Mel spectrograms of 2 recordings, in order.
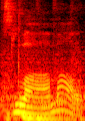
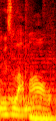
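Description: First: The name is drawn out slowly. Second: The name is said quickly and clipped. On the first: This is how people from a slow-speaking region say it. "this area in the country where they speak slow" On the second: This is how people from a fast-speaking region say it. "another part where we speak very quickly"

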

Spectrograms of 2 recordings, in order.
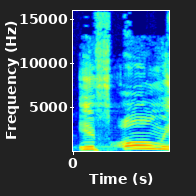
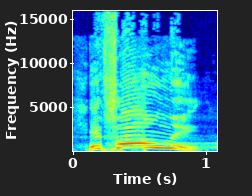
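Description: First: It is said plainly, without drama. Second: It is said dramatically, with exaggerated feeling.

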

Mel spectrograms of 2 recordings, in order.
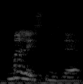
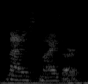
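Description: First: The name is pronounced in a Japanese style. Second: The name is pronounced in an American style.

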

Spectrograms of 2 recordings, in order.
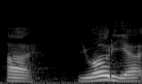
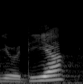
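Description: First: The stress is not on the 'i' syllable. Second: The stress is on the 'i' syllable. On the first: The speaker calls it wrong. "is how a lot of people might pronounce it" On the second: The speaker calls it right. "The accent is on the I"

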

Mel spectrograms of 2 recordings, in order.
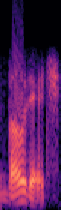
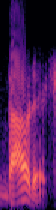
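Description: First: The first syllable rhymes with 'go'. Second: The first syllable rhymes with 'cow'. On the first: This is the common popular pronunciation. The speaker calls it wrong. "most people say Bowditch" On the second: This is how the historical person's name was said. The speaker calls it right. "it was Bowditch. ... It's the bow"

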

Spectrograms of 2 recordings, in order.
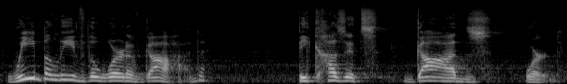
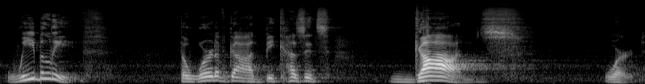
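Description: First: It is said plainly, with little force. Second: It is said with strong, forceful emphasis. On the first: "that sounded really simple" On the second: "I want to say it with a little more emphasis"

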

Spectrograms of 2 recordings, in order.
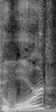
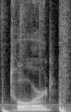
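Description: First: The word is stretched to nearly three syllables. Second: The word is said as one syllable, rhyming with 'sword'. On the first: "who can somehow almost turn the word toward into almost three syllables" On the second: "like it's T-W-A-R-D, like sword"

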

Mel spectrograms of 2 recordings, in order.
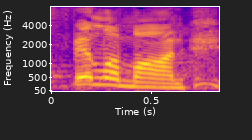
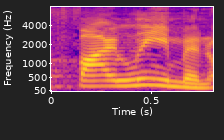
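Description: First: The name is pronounced the French way. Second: The name is pronounced the usual English way.

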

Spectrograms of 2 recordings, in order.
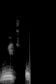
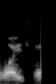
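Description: First: The first syllable sounds like 'with'. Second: The first syllable sounds like 'wythe'. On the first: The speaker calls it right. "is it Withville or Wytheville? / Yes, Withville" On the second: The speaker calls it wrong. "not Wytheville"

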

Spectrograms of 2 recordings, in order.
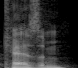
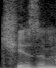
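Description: First: The first vowel sounds like the one in 'cat'. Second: The first vowel sounds like the one in 'sit'. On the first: The speaker calls it right. "not a chasm" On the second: The speaker calls it wrong. "She also thinks a large gap is a chism"

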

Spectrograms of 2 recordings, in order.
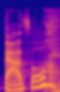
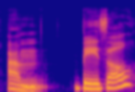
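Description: First: It is said a non-American way. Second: It is said the American way. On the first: "instead of basil" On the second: "in the US, we say basil"

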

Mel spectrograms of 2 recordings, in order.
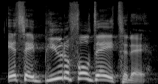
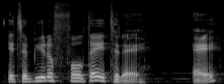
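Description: First: It sounds like a confident exclamation. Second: It sounds like a tentative question.

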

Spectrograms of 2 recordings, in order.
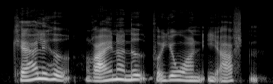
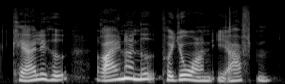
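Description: Both takes have the same delivery.

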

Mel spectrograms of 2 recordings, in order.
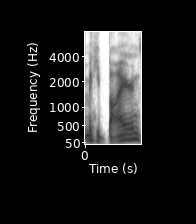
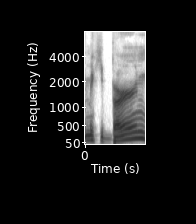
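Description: First: The surname is said like 'Byrnes'. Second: The surname is said like 'Burns'. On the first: The speaker calls it wrong. "It's not Mickey Byrnes. Like I've been saying over and over" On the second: The speaker calls it right. "I've been saying it wrong. So sorry, Mickey Burns"

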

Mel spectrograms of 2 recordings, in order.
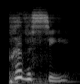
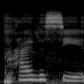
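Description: First: Privacy is said with an English accent. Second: Privacy is said with a Californian accent.

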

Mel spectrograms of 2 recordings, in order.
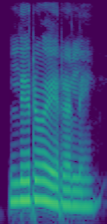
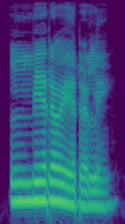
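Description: Both takes have the same delivery.

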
